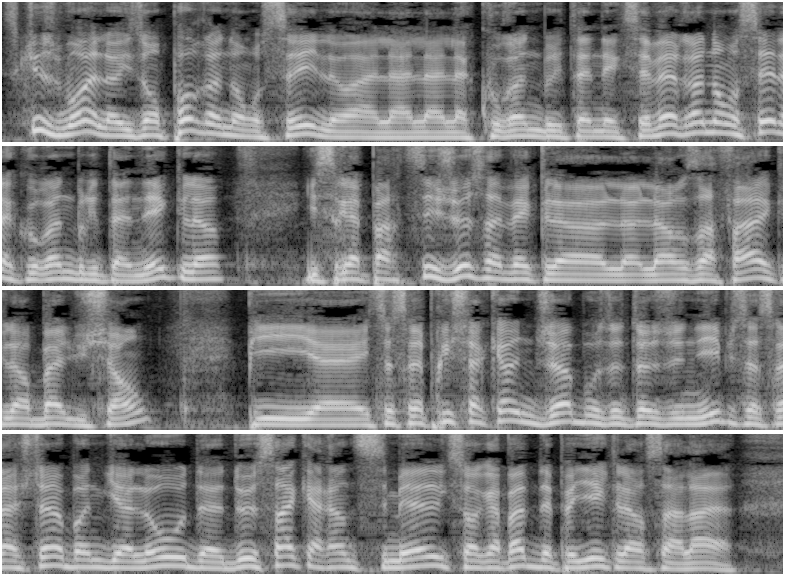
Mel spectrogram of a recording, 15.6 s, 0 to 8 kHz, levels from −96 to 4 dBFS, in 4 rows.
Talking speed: 240 wpm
